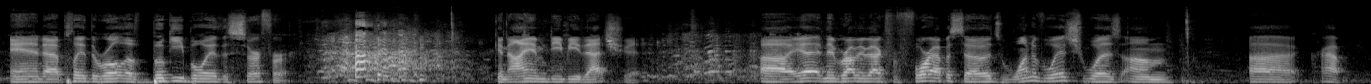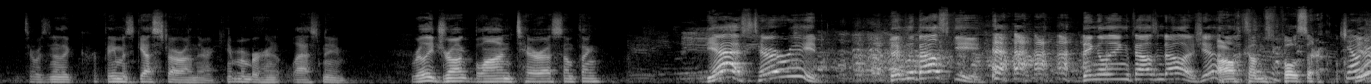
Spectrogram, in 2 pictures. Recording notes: Live at Union Hall. We recorded our momentous 100th episode in front of a live audience at Union Hall, Brooklyn.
